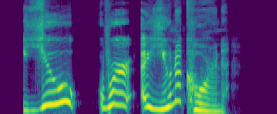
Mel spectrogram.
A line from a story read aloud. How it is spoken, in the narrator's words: Darcy yelled in confusion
